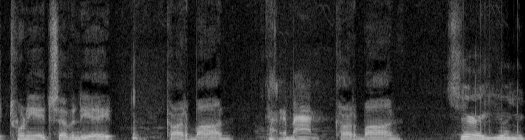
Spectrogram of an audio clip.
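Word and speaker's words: korban: This is how they pronounce it. Strong's G 2878. Karban.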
